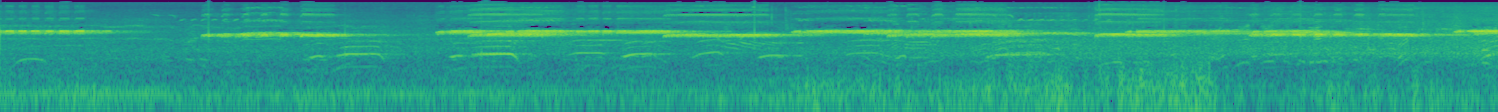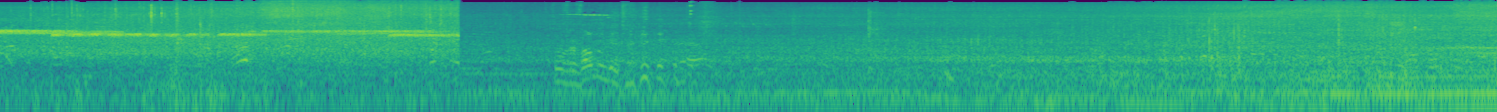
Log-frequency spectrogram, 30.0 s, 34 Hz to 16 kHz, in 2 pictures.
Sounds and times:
Vehicle: 0.0 - 29.9
Speech: 20.5 - 22.1.

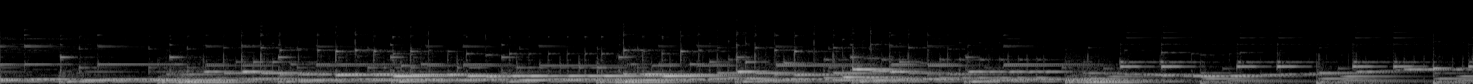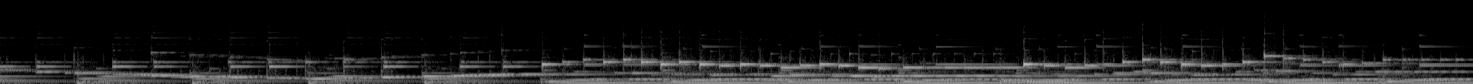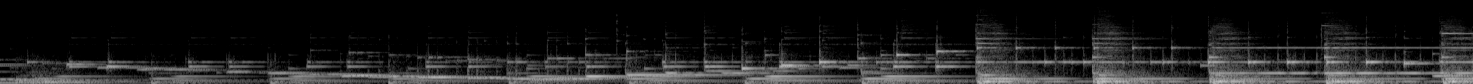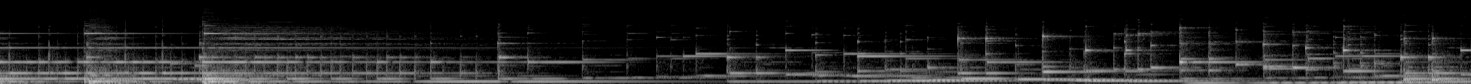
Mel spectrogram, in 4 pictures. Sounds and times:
Percussion: 0.0 - 58.9.

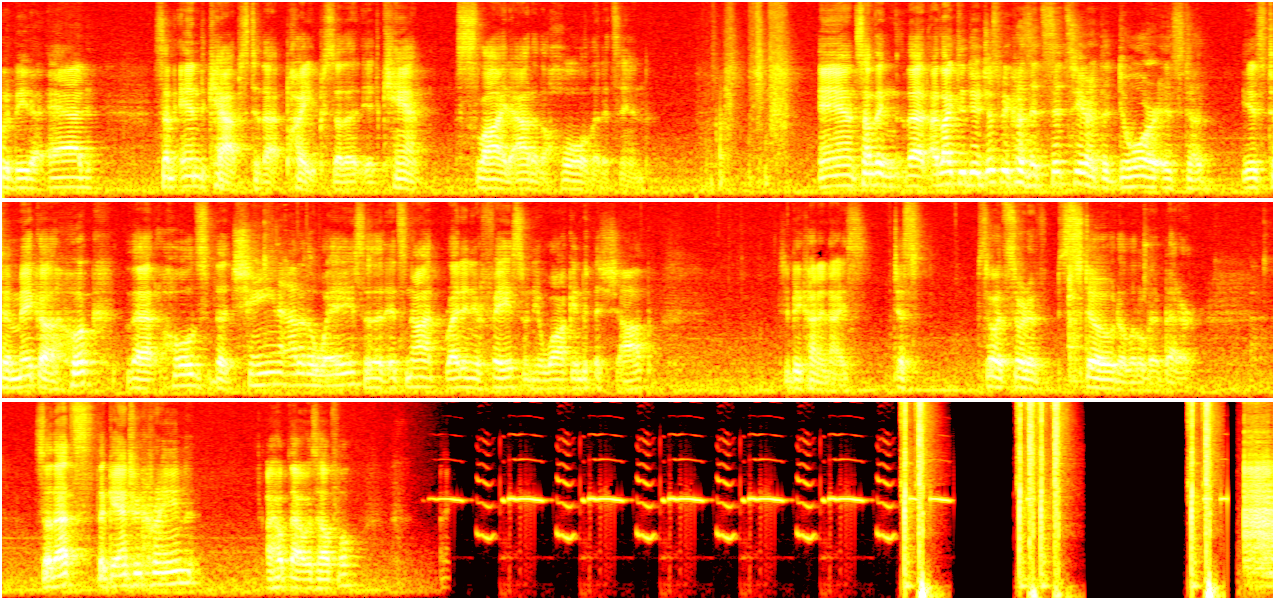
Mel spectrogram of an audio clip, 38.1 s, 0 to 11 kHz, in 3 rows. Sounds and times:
Speech: 0.0 - 1.0, 1.6 - 6.5, 8.2 - 19.2, 20.5 - 24.7, 25.8 - 27.4, 28.0 - 29.0.

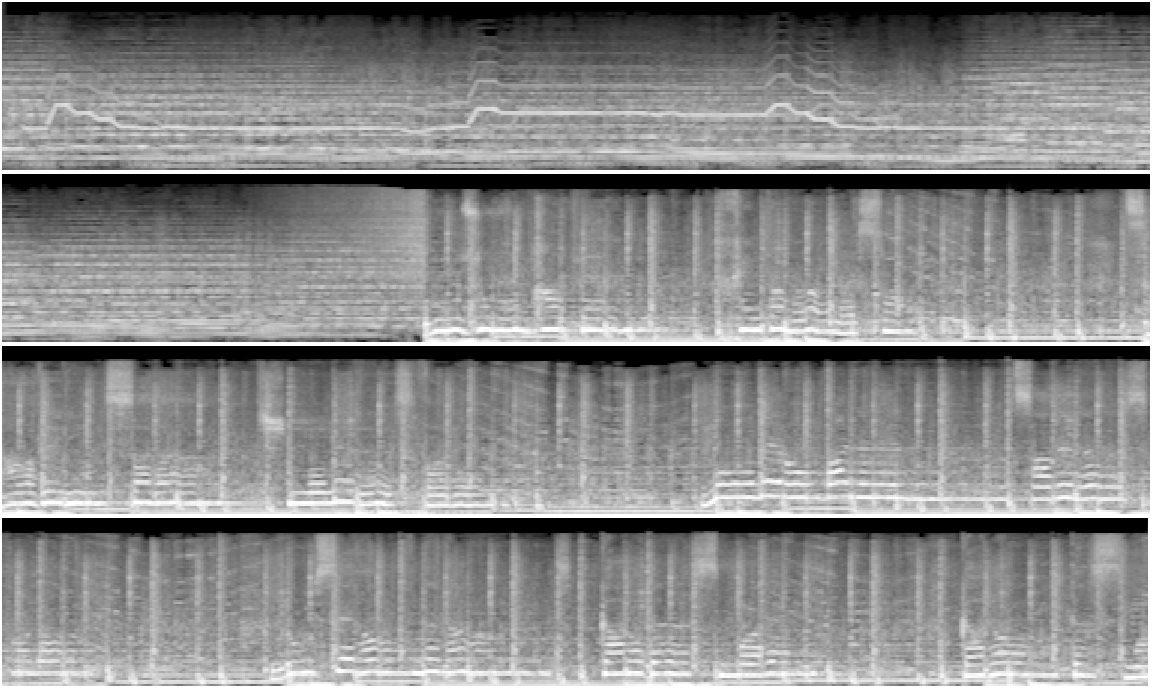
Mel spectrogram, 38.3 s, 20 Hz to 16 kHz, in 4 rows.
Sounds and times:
Rhythm and blues: 0.0 - 38.2.

